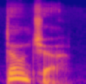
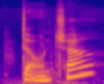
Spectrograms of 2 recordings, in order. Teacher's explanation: But in fast speech, the T and Y blend together and become a ch sound. So it sounds like don'tcha. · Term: assimilation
